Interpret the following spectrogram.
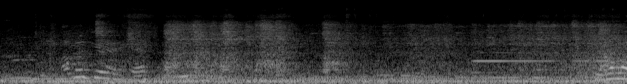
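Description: Supermarket aisle ambience: indistinct voices over a steady low hum, with a short single beep-like tone near the end.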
